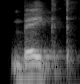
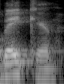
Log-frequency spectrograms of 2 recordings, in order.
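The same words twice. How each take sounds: First: 'Baked' in one syllable, ending in a T sound; correct pronunciation demo. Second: 'baked' wrongly said in two syllables, bake-ed; wrong pronunciation demo. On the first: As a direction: say 'Baked' as beikt, no extra vowel. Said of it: "Pero no di-, no digo". ('Baked' bien pronunciado, en una sílaba: beikt) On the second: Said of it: "no digo". ('baked' mal pronunciado, en dos sílabas: beik-ed) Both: Shown as a demonstration.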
